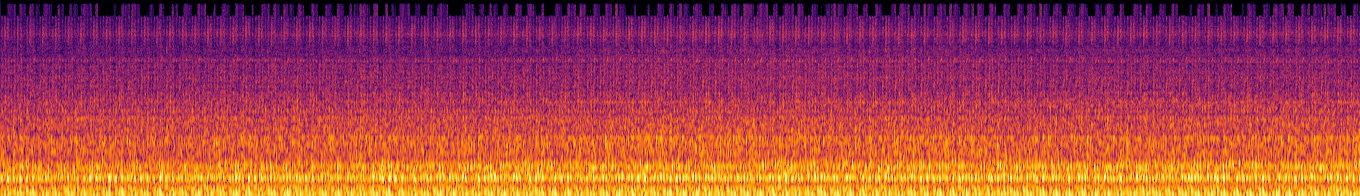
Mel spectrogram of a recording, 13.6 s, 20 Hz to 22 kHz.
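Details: VW Sharan 7N 2.0 TDI common rail diesel (CFFB), cold start after new timing belt, injectors refitted and fuel lines drained without bleeding; constant light metallic rattle at engine rhythm over idle; owner suspects tensioner pulley, unconfirmed.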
